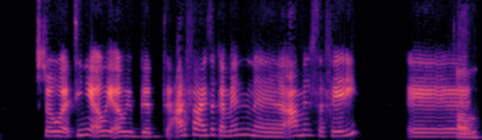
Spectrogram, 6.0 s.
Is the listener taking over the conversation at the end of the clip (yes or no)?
no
